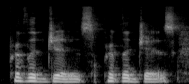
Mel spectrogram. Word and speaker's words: privileges: Privileges. It does add a syllable for that last sound, so there is a little bit of a vowel sound there.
